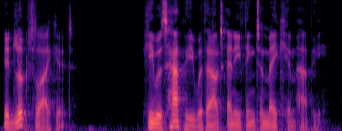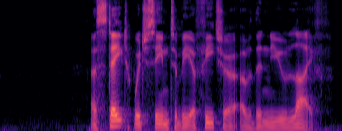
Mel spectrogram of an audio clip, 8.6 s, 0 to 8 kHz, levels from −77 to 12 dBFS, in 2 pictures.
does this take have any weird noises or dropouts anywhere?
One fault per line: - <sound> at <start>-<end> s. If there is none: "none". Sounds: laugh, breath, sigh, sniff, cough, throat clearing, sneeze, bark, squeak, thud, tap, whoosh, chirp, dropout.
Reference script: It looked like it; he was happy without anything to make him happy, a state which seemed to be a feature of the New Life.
none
